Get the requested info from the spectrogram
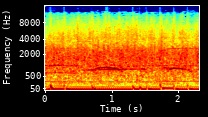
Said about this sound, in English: My goodness, let's clap it up, you guys. Let's clap it up.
